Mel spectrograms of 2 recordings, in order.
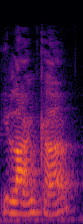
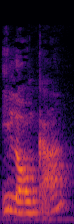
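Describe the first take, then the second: First: The middle syllable has an 'a' vowel. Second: The middle syllable has an 'o' vowel. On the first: "I've heard many uh, variations on my uh, name" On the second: "I've heard um, Ilonka. That's nice"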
